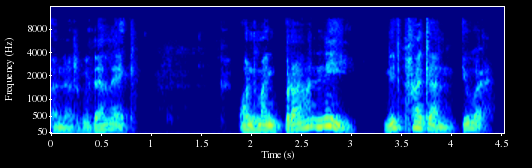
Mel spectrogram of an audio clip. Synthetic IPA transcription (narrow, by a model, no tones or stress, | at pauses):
ənərɡwɪðɛlˠɛɡ̥ | ɔndmajnbraːnːiː | nɨd̥pʰaɡanɪwɛ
